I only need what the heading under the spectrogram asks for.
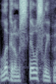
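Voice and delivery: snide, sarcastic remark.

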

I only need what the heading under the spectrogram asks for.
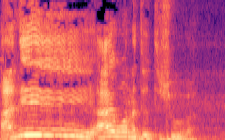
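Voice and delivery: high, loud screaming. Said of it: "the entire kehillah would scream out".

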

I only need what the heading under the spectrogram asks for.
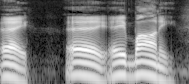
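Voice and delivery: drawn-out drawl. Doing a cartoon character's greetings, speaker uses a slow drawl. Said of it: "You got to have that slow drawl".

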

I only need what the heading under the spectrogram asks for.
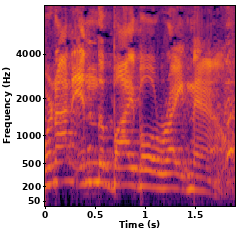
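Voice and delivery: normal talking voice

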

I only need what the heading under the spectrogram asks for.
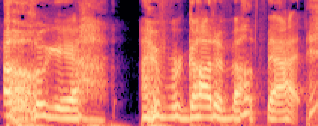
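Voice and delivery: mock hysterical laughing. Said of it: "he just started hysterical laughing".

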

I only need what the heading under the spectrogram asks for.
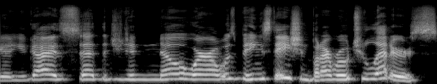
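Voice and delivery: high, loud, whiny complaining voice. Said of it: "little, little whiny".

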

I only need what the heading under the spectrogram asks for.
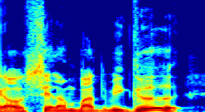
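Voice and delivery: plain

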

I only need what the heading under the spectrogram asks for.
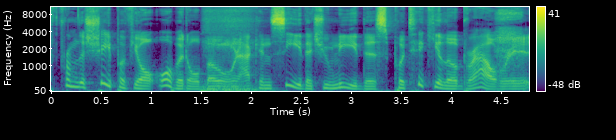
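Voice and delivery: put-on Louisiana accent, old-time gentleman voice. Imagining how the shop guy talks, doing a 19th-century British phrenologist voice. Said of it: "he just talks like a racist, like 19th century, like British phrenology guy".

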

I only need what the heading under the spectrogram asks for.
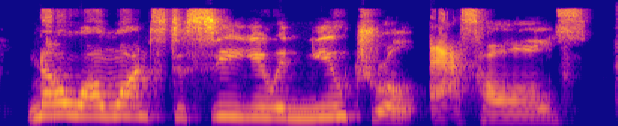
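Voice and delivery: put-on broad Chicago accent.

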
